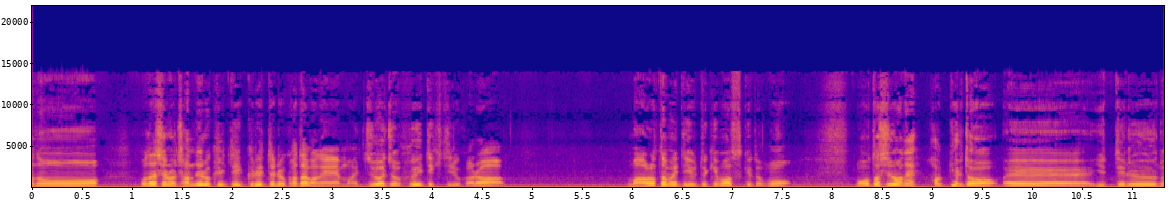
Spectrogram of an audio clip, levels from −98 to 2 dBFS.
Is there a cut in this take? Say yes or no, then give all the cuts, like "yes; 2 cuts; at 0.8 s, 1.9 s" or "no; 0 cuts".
no; 0 cuts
